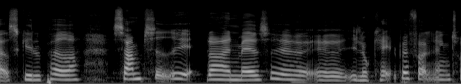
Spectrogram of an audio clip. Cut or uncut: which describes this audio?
cut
